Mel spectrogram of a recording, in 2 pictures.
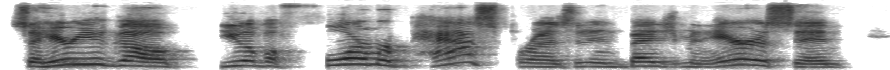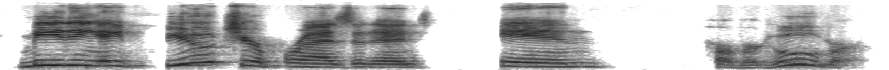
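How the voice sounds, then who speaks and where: A man's voice: sits high, sing-song, a little slow, a bit bright. Chatty male history teacher quizzing students. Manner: chatty, talks straight to students, quizzes them. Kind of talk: recorded classroom lecture.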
